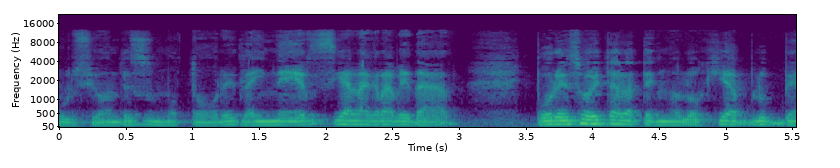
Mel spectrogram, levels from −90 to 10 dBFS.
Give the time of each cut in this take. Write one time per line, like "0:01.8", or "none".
0:03.5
